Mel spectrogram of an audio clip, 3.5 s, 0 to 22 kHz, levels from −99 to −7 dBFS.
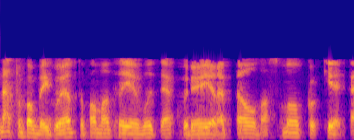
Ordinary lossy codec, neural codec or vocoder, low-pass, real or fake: AAC, 16 kbps; codec, 16 kHz, about 1 kbps, DyCAST, with the encoder's durations; 7.2 kHz; fake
